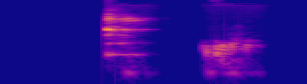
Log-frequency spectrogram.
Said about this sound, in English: Quick swig of water, last poem.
